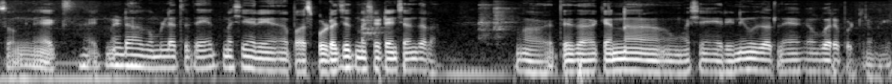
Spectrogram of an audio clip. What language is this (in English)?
Konkani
